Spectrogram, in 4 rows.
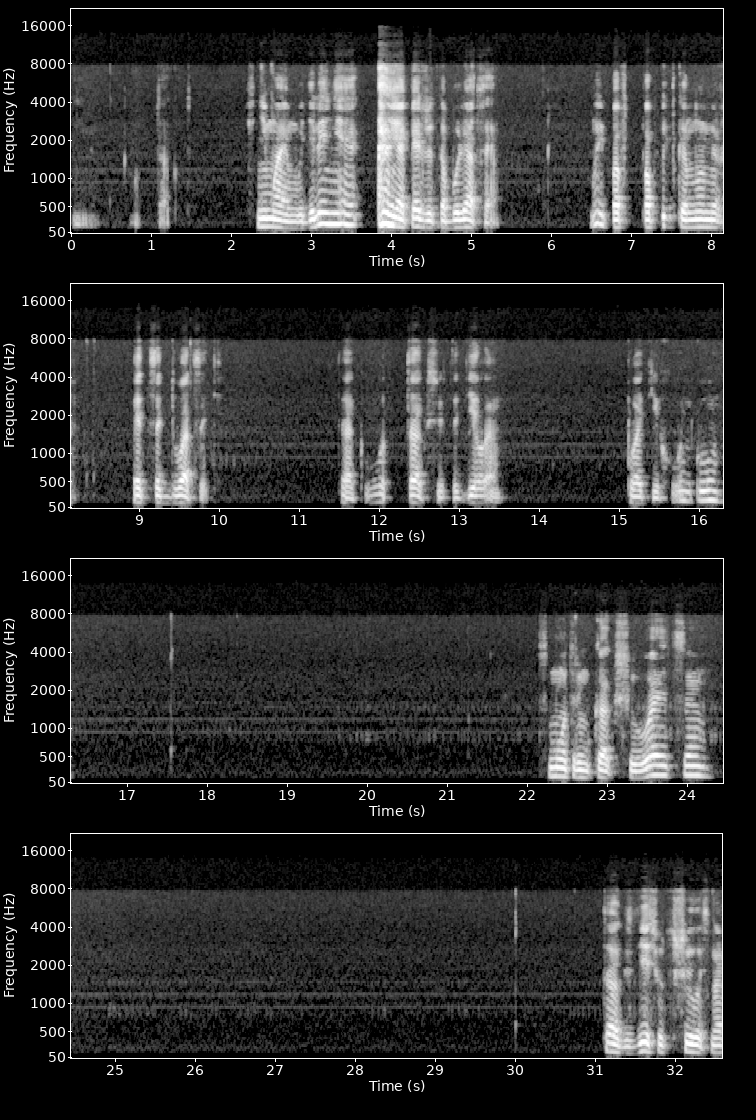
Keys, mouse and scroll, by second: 1.7 middle click, 2.7 click, 5.0 Tab, 5.0 middle click, 9.7 click, 10.6 click, 19.2 middle click, 24.2 click, 30.8 middle click.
